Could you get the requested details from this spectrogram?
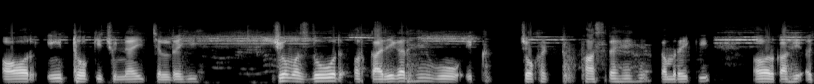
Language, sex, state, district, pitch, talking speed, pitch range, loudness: Hindi, male, Uttar Pradesh, Jyotiba Phule Nagar, 135 Hz, 160 wpm, 125-150 Hz, -18 LUFS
